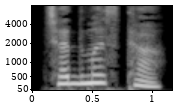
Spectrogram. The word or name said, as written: ಛದ್ಮಸ್ಥ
